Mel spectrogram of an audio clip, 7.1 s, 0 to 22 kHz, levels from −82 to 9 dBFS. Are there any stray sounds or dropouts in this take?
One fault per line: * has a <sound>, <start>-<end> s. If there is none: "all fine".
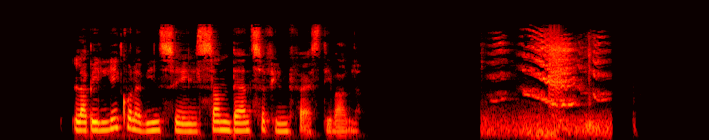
* has a squeak, 4.8-6.1 s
